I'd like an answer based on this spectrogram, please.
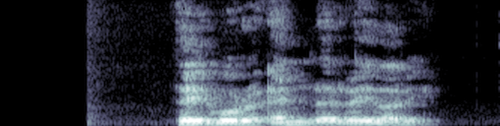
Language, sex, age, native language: Icelandic, male, 60-69, Icelandic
